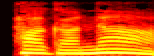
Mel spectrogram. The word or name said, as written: Haganah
